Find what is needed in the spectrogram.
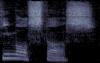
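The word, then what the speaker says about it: Himmelstoss: Pride y uh um also um uh uh heos heos is how you pronounce his name the mailman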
